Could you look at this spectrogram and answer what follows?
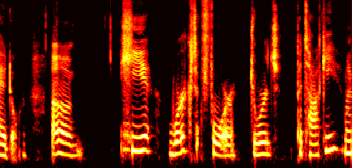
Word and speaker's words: Pataki: He worked for George Pataki. Am I pronouncing that right?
